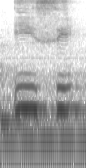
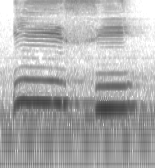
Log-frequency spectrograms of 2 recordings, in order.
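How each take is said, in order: First: Both syllables are on a high tone. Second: A high tone is followed by a mid tone. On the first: It means head. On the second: It means to cook. "to cook"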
